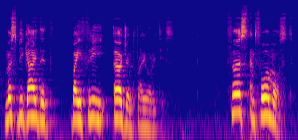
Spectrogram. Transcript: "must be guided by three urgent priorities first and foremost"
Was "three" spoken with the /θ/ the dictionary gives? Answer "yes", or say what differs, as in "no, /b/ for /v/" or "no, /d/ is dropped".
yes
